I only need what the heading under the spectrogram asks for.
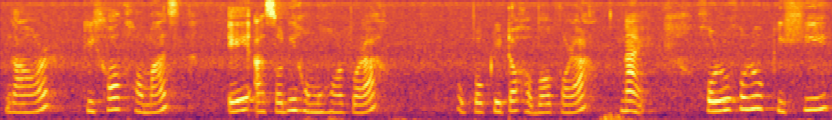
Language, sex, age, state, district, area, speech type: Assamese, female, 30-45, Assam, Lakhimpur, rural, spontaneous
